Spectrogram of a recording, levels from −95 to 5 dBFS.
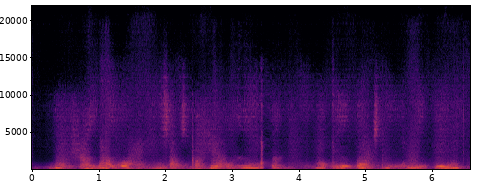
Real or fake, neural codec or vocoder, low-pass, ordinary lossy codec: fake; codec, 44.1 kHz, 0.9 kbps, DAC; none; none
